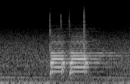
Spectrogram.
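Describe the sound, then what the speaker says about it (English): Two quick, loud honks from the air horn of a 2007 Ford Crown Victoria Police Interceptor, close by, each a brief harsh blast in quick succession. "Air horn, that's the only thing I'm gonna hit."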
